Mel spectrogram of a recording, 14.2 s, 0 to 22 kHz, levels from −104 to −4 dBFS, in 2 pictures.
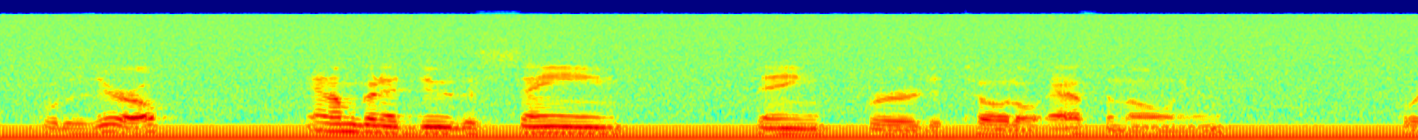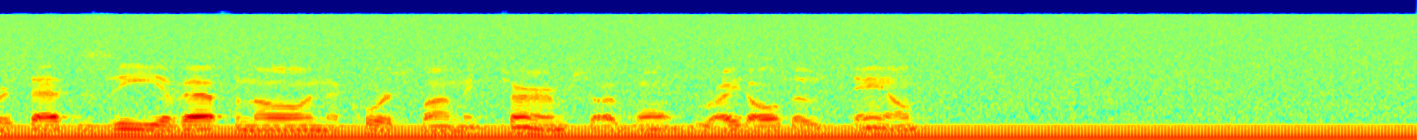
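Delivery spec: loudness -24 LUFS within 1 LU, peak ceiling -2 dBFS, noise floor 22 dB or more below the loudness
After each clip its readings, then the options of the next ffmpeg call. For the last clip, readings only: hum 60 Hz; harmonics up to 300 Hz; hum level -21 dBFS; noise floor -23 dBFS; noise floor target -43 dBFS; loudness -21.0 LUFS; peak -3.0 dBFS; loudness target -24.0 LUFS
-> -af "bandreject=f=60:t=h:w=6,bandreject=f=120:t=h:w=6,bandreject=f=180:t=h:w=6,bandreject=f=240:t=h:w=6,bandreject=f=300:t=h:w=6"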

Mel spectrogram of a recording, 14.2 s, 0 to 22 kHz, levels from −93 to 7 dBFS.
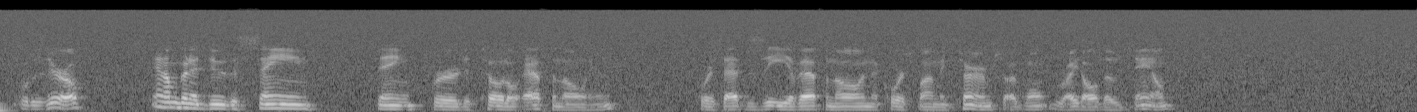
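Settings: hum none; noise floor -33 dBFS; noise floor target -45 dBFS
-> -af "afftdn=nr=12:nf=-33"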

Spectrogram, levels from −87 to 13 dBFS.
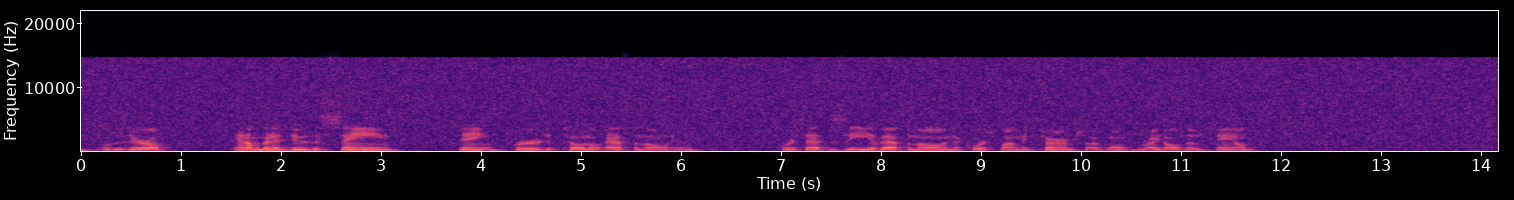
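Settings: noise floor -41 dBFS; noise floor target -45 dBFS
-> -af "afftdn=nr=6:nf=-41"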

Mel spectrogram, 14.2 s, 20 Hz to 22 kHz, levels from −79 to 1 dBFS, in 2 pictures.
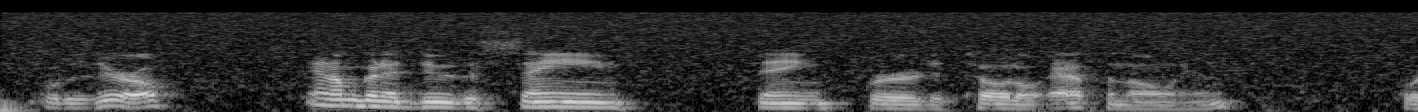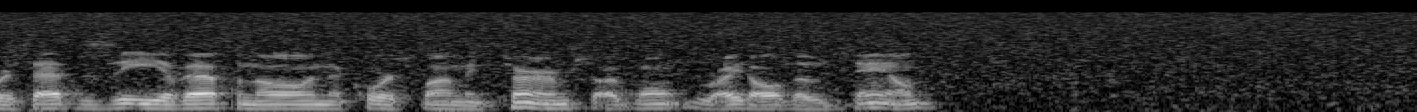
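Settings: noise floor -45 dBFS; loudness -22.5 LUFS; peak -4.5 dBFS; loudness target -24.0 LUFS
-> -af "volume=-1.5dB"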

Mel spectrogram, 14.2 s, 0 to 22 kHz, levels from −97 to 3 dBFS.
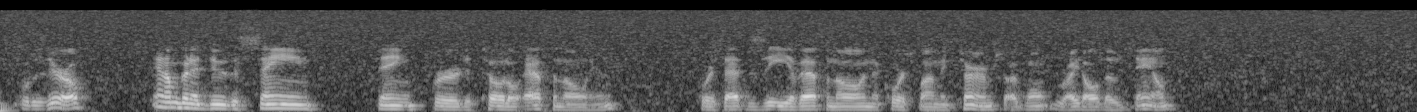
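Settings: loudness -24.0 LUFS; peak -6.0 dBFS; noise floor -47 dBFS

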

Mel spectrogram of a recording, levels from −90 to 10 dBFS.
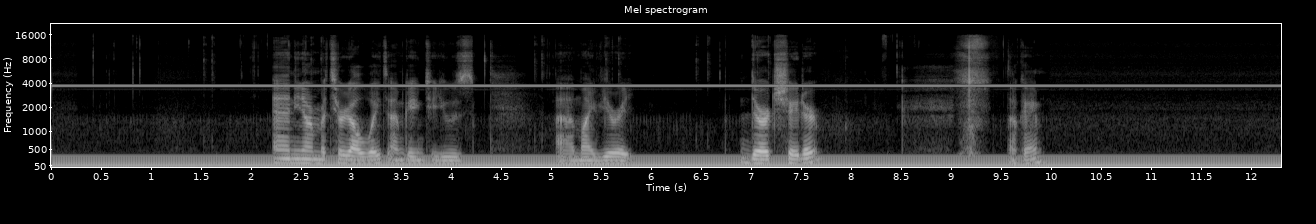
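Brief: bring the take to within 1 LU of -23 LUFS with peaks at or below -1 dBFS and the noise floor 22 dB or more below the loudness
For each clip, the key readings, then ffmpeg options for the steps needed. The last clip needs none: hum 60 Hz; harmonics up to 300 Hz; hum level -28 dBFS; steady tone 3700 Hz; tone level -35 dBFS; loudness -27.5 LUFS; peak -3.5 dBFS; loudness target -23.0 LUFS
-> -af "bandreject=f=60:t=h:w=6,bandreject=f=120:t=h:w=6,bandreject=f=180:t=h:w=6,bandreject=f=240:t=h:w=6,bandreject=f=300:t=h:w=6"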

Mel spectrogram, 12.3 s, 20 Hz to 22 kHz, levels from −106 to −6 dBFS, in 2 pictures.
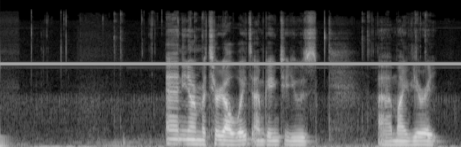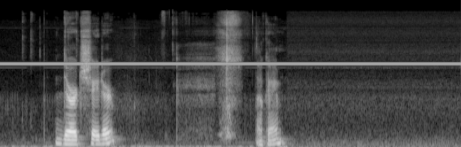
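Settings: hum none; steady tone 3700 Hz; tone level -35 dBFS
-> -af "bandreject=f=3.7k:w=30"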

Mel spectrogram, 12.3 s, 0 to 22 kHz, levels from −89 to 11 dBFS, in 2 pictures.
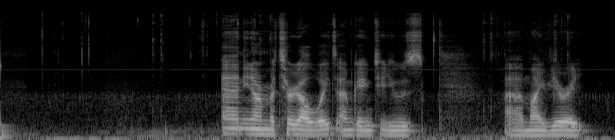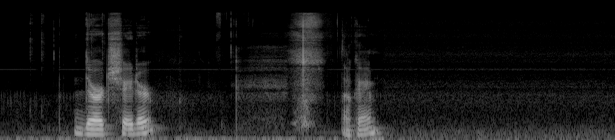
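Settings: steady tone none; loudness -27.5 LUFS; peak -4.0 dBFS; loudness target -23.0 LUFS
-> -af "volume=4.5dB,alimiter=limit=-1dB:level=0:latency=1"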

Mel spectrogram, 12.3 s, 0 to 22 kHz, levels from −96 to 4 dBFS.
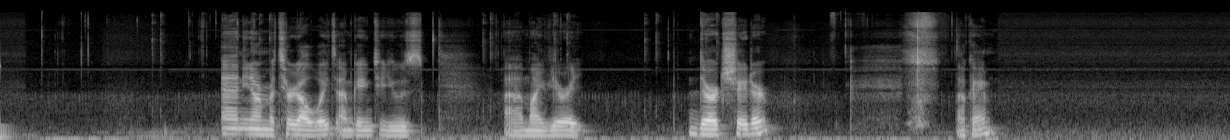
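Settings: loudness -23.0 LUFS; peak -1.0 dBFS; noise floor -54 dBFS

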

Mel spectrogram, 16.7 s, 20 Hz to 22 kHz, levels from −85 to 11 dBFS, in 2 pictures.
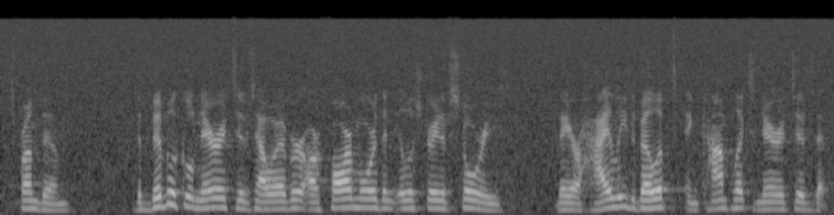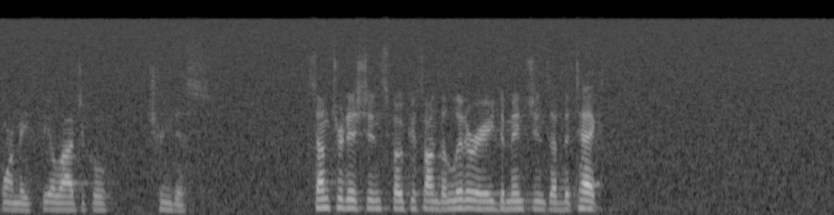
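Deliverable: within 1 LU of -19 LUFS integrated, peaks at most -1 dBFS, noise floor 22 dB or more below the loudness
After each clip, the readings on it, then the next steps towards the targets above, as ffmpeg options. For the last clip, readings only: noise floor -36 dBFS; noise floor target -46 dBFS; loudness -24.0 LUFS; peak -2.5 dBFS; loudness target -19.0 LUFS
-> -af "afftdn=nr=10:nf=-36"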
